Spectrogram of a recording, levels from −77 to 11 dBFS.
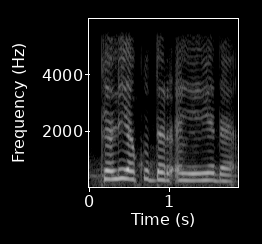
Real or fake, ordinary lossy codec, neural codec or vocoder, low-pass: fake; none; codec, 16 kHz in and 24 kHz out, 1.1 kbps, FireRedTTS-2 codec; 5.4 kHz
